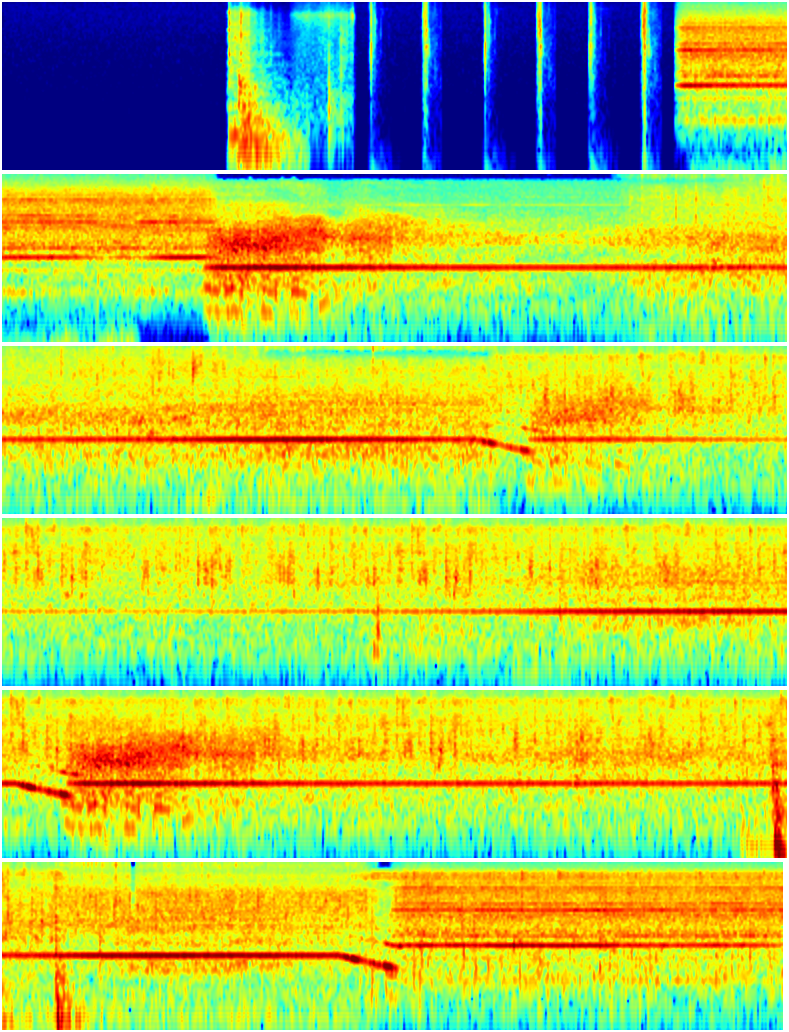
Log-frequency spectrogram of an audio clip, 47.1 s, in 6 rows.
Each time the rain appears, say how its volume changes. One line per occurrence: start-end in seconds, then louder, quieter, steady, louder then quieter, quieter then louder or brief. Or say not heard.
13.9-47.0 steady.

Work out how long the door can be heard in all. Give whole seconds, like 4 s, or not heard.
3 s.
